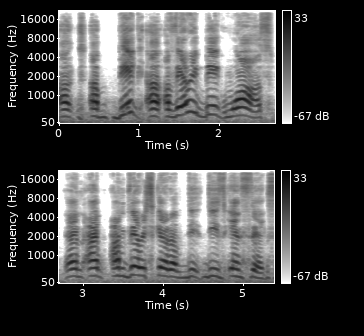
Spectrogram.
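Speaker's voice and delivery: stuttering, stammering speech. Speaker, scared of a big wasp, tells viewers about it, stuttering. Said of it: "because I'm stuttering".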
